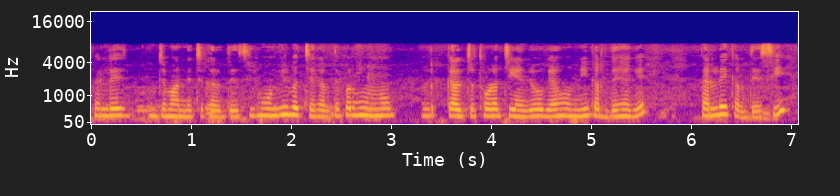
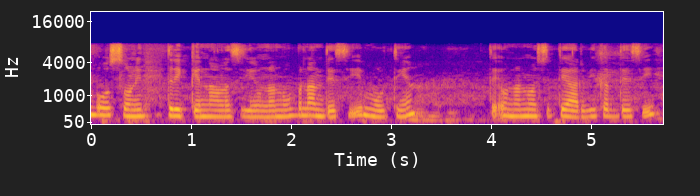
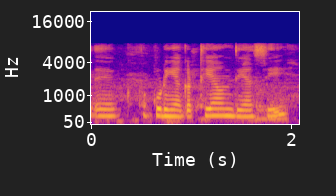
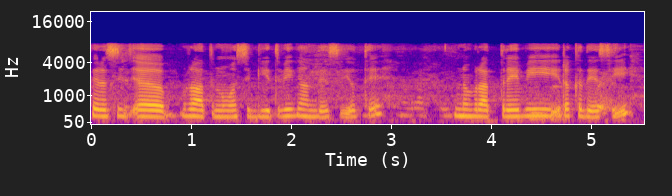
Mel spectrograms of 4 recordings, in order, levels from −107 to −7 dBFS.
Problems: constant background noise, background conversations at intervals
